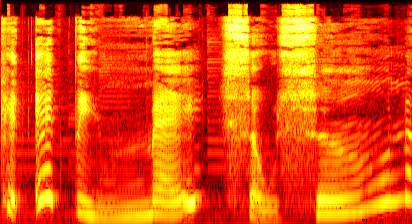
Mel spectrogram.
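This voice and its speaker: A woman puts on a character voice at a fairly high pitch. Faint music plays in the background. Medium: read story. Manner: sleepy, reluctant.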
